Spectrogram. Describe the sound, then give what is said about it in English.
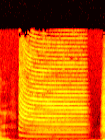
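An air horn sounds in one loud, sustained blast of steady pitch lasting over a second, with a brief gap before it and a noisy cutoff after it. “and there's the air horn sound.”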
